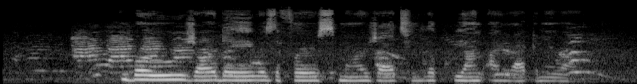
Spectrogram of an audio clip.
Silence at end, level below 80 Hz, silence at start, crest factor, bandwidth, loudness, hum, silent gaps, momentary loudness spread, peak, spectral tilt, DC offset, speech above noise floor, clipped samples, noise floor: 0.3 s; -58 dBFS; 0.15 s; 16 dB; 14.5 kHz; -22 LUFS; none; none; 14 LU; -6 dBFS; -4.5 dB/octave; under 0.1%; 23 dB; under 0.1%; -44 dBFS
